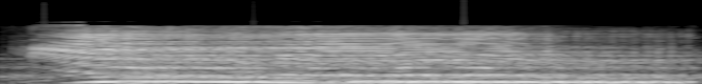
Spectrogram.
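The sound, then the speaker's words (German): A person imitates a red deer stag's roar: one long, sustained, low guttural bellow lasting over three seconds, loud and rough, with no one speaking. “Oder so röhren wie ein Hirsch, ein Hirschen nachmachen, dass der Echte denkt, cool, hier ist ja noch einer von mir.”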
